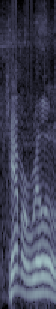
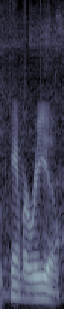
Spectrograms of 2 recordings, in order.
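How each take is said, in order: First: Camarillo with an English L, "kam-uh-RILL-oh"; Anglicized Camarillo, ending "RILL-oh"; pronounced with L. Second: Camarillo with a silent L, "kam-uh-REE-oh"; Spanish-style Camarillo, ending "REE-oh"; Spanish pronunciation. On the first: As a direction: sound the double L in Camarillo as L. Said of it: "Is it Camarillo or Camarillo?". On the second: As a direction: say the double L in Camarillo as a Y glide. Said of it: "Spanish pronunciation". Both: Shown as a demonstration.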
